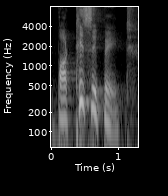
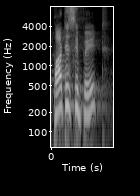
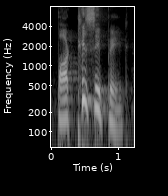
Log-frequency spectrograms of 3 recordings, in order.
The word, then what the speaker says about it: participate: pas t see paid applying the rule third syllable from the end one two three so we say participate it is not participate but it is participate and remember when we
